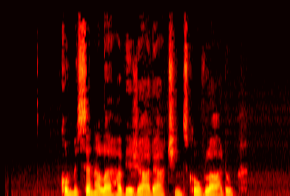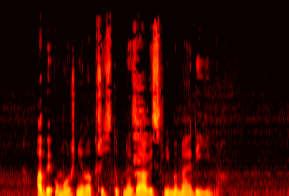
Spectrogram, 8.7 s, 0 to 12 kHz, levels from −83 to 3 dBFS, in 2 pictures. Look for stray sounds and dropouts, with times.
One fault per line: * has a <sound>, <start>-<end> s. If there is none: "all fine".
all fine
